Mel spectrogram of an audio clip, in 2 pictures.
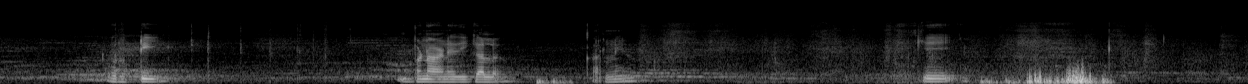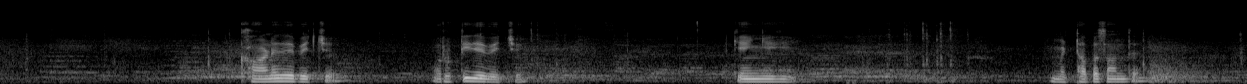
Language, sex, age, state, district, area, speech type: Dogri, male, 30-45, Jammu and Kashmir, Kathua, rural, spontaneous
